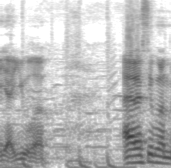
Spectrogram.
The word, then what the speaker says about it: Eula: Not Eula. That's not her name. Wait, is that her name? Wait a minute. No, I said it right. Yeah, Eula.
